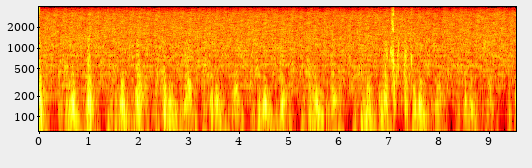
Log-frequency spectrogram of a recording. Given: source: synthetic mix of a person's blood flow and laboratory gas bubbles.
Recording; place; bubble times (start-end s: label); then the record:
Doppler ultrasound of blood flow; precordium
6.89-7.21 s: bubbles
7.23-7.47 s: bubbles
From the record:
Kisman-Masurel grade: 212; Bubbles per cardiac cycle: several, 3 to 8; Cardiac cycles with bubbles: 1 to 10%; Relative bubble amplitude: moderate (0.250 to 0.450); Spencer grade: 1 (occasional bubble signal discernible with the cardiac motion signal, with majority of cardiac periods free of bubbles); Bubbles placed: only in the low amplitude regions of the cardiac cycle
